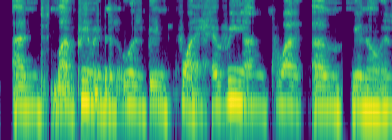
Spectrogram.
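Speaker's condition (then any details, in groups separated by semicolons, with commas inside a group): Cerebral palsy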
